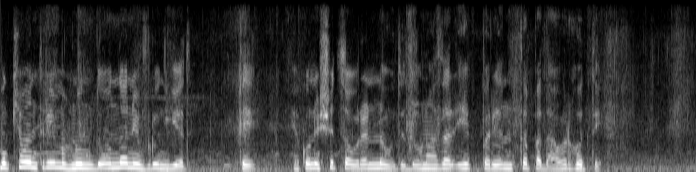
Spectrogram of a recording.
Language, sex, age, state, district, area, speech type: Marathi, male, 18-30, Maharashtra, Sangli, urban, read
